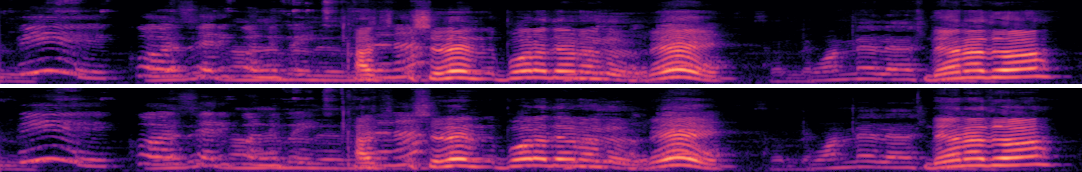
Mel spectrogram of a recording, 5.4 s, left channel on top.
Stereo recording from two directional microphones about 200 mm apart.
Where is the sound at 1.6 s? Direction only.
Centre (ahead or behind).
